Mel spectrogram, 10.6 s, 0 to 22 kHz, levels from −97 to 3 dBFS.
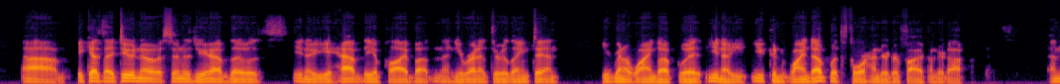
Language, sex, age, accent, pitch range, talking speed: English, male, 30-49, American, 80-100 Hz, 245 wpm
